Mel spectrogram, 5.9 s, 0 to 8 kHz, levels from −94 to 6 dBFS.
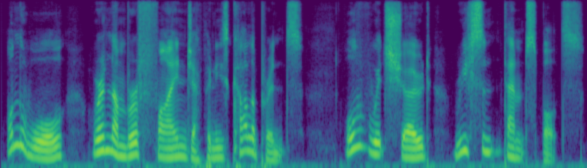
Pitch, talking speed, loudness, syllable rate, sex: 155 Hz, 185 wpm, -19 LUFS, 5.4 syllables/s, male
